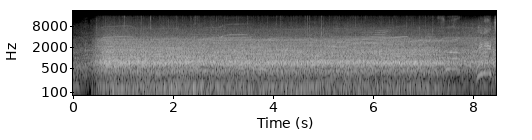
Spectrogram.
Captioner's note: crowd cheering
